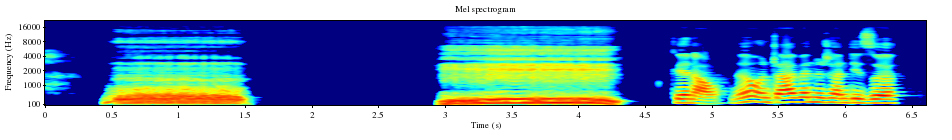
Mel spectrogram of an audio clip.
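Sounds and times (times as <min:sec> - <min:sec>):
person making raspy grumbling throat growls pretending to be angry: 0:00.4 - 0:01.7, 0:02.9 - 0:04.4
speech: 0:03.0 - 0:03.4, 0:04.7 - 0:06.5.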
